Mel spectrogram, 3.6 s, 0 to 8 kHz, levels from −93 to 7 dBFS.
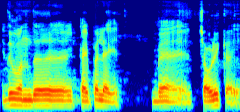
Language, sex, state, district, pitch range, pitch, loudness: Kannada, male, Karnataka, Dharwad, 100-115 Hz, 110 Hz, -14 LUFS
